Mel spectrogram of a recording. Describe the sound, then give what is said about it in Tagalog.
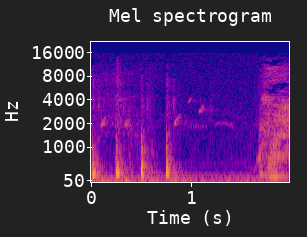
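Knocking on a door: four quick, evenly spaced raps, with faint bird chirps between them and a soft rustle afterward. “May kumakatok sa pinto.”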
